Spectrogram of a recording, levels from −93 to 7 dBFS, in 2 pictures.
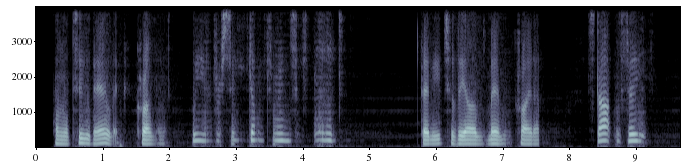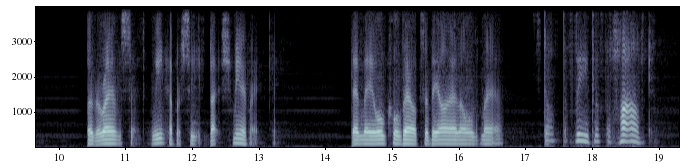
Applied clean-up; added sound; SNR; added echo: neural separator model SepFormer WHAMR!.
